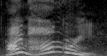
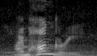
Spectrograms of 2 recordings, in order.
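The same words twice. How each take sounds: First: It is yelled very loudly. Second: It is said at a normal volume.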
